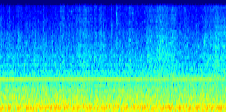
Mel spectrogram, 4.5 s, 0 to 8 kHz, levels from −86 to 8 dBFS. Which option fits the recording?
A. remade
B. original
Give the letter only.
B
